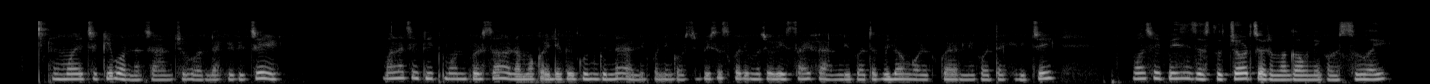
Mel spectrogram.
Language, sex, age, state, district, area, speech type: Nepali, female, 18-30, West Bengal, Kalimpong, rural, spontaneous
